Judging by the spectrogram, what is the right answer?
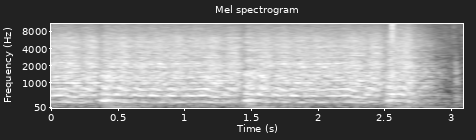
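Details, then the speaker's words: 1999 Jaguar XK 4.0 V8 crank-no-start, starter spinning very easily, cranked at full throttle to build compression: long weak uneven cranking with no catch; low compression from bore wash, which eventually started it. "if not then I will flaw the throttle and keep on going for a bit and hopefully the compression will build up and the engine will start"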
